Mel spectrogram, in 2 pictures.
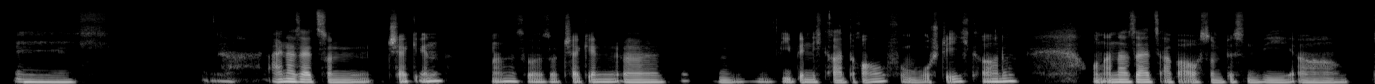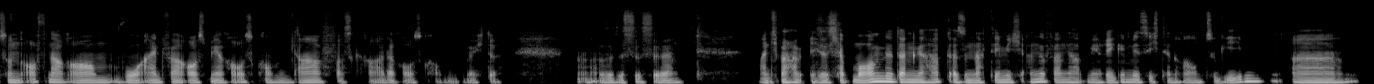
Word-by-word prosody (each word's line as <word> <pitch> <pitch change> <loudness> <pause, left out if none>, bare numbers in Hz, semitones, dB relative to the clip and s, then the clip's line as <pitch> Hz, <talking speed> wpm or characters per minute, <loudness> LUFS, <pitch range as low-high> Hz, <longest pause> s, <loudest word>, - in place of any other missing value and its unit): Hm. 110 -3 +1 1.3
Na, 155 -8 -10 0.3
einerseits 120 -2 +5
so - - -1
'n 105 +4 -1
Check-in, 150 +3 +2 0.5
ne, 135 +1 0
so 115 -3 -2
so 115 +1 -3
Check-in, 115 0 0
äh, 105 0 +2 0.6
w 100 -4 -2 0.5
wie 125 - -1
bin 110 -1 0
ich 110 - -2
grade 95 +1 -1
drauf 120 +9 -2
und 100 -4 -4
wo 105 - -3
stehe 115 +1 -2
ich 130 0 -3
grade? 135 +3 +2 0.7
Und - - -1
andererseits 110 0 +4
aber 105 0 -2
auch 110 -2 0
so 105 - -3
'n 95 +1 -2
bisschen 105 -3 -4
wie, 100 0 -1
äh, 95 -1 -2 0.3
so 100 - -2
'n 100 -1 +1
offener 110 -2 0
Raum, 100 0 +1
wo 100 -5 +1
einfach 95 0 0
aus 95 +1 +2
mir 90 -1 +1
rauskommen 95 0 -3
darf, 100 +1 -1
was - - -7
grade - - -5
rauskommen - - -8
möchte, - - -7 0.7
ne? - - -6
Also, 95 -1 0
das 90 0 -3
ist, 90 +2 -4
äh 85 -1 +2 0.8
manchmal 95 +2 +1
habe 100 -3 +1
ich 100 - -4
ich 95 - +3
ich 90 - -2
habe - - +2
Morgende 125 +7 +8
dann 105 -3 +5
gehabt, 105 +2 +1
also 95 +1 +2
nachdem 95 +2 +1
ich 100 - -4
angefangen 110 -3 +1
habe, 100 0 -3
mir 100 0 -2
regelmäßig 100 0 0
den 90 - -5
Raum 100 0 -4
zu 90 - -5
geben, 115 +11 +2 0.3
ähm, 100 +4 +1
105 Hz, 155 wpm, -28 LUFS, 95-115 Hz, 1.3 s, Morgende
